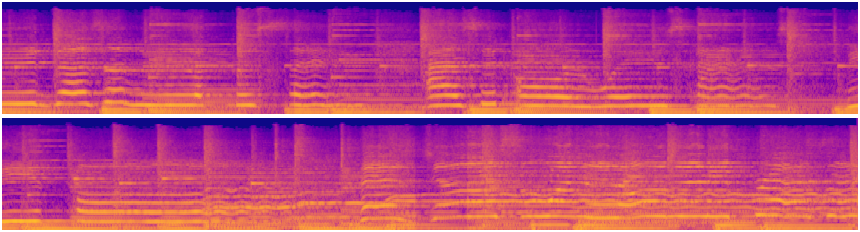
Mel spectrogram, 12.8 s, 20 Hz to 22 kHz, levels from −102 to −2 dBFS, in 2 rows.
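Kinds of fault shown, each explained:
One channel drops out: a stereo channel was likely lost briefly, so the summed sound falls abruptly by about 6 dB from 1.95 to 2.20 s and from 9.53 to 9.92 s.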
